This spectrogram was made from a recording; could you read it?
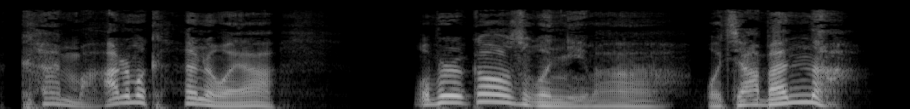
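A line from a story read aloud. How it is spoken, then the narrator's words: Feigned tired lie. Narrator (Chinese): 陶荣庆装着加班很累的样子 他顿感不妙，只好继续谎称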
